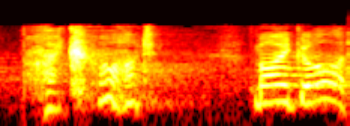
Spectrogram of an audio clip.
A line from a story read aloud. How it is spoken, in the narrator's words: the agony of that, the misery it's cast upon his soul, so much so that he cries out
